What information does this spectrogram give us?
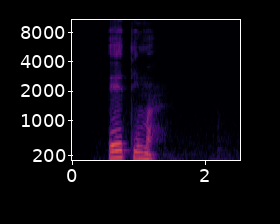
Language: Kikuyu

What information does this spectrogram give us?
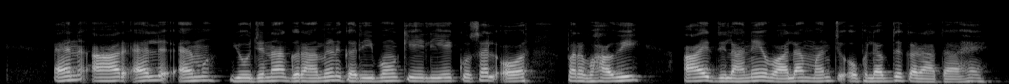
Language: Hindi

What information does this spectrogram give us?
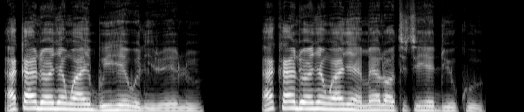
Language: Igbo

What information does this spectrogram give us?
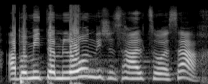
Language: Swiss German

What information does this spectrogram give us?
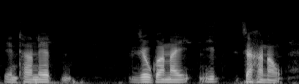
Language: Bodo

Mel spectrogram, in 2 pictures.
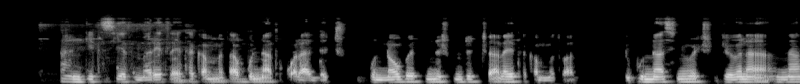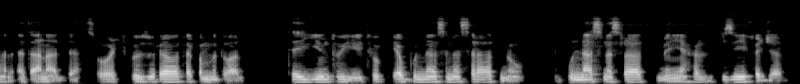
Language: Amharic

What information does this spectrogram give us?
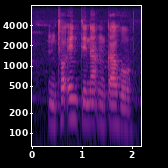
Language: Southern Sotho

